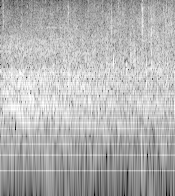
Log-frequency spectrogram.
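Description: A comedy show audience applauds in a thick, continuous wash of clapping that holds steady throughout, loud and close, then cuts off abruptly at the very end.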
